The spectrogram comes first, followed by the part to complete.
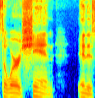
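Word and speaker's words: שין: the letter Shin I've talked about when you pronounce the word Shin it is sh the nun on the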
